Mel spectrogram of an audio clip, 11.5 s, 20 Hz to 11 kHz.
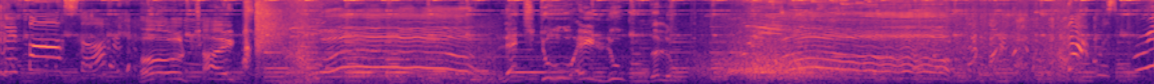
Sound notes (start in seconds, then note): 8.8 screaming; 10.0 children laughing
